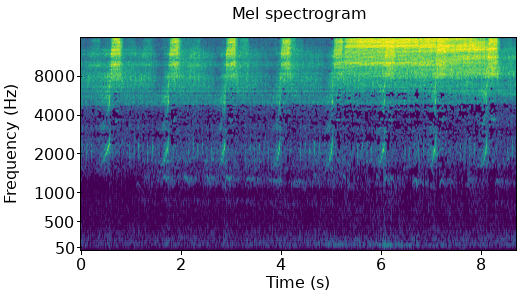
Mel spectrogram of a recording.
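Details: Walker's cicada singing wild on 22 August 2022 at the Aburayama Kannon observation deck, Fukuoka City, Japan, recorded by smartphone: hissing pulses repeated about once a second, then merging into a steady high buzz.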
